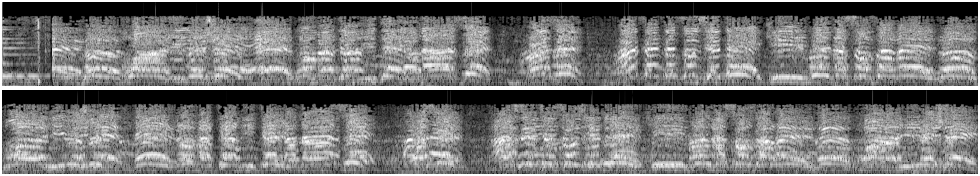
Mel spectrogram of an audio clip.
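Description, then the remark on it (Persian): Hundreds of French women shouting and chanting together at a Saturday street demonstration in Paris and several major French cities, loud and continuous, with high-pitched voices rising and falling in rhythmic bursts for the whole stretch. “این صدای فریادهای زنان فرانسویه که به زنان جهان یادآوری میکنن که نگه داشتن حقی که پیش از این به دست آوردن چندان هم آسون نیست.”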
